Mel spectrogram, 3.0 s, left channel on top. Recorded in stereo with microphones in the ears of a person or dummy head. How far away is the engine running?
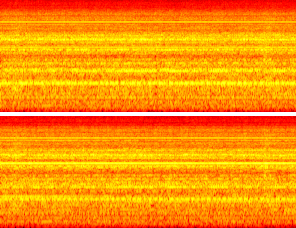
About 2 m.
